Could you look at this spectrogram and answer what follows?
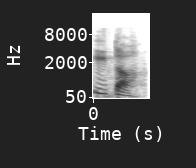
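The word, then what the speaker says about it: η: इस सिंबल को प्रोनाउंस करते हैं ईटा, अल्फा बीटा गामा डेल्टा ईटा, ठीक है।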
